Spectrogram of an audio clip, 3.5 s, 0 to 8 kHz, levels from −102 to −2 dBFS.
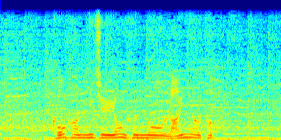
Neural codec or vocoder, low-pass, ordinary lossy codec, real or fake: none; 7.2 kHz; none; real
